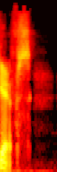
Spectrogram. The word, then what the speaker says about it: GIF: JPEGs, PNGs, and GIFs. And yes, that's how I pronounce those.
